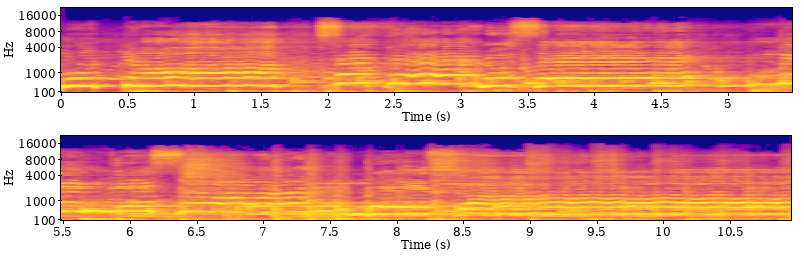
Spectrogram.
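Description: Live Javanese jathilan music: a singer's voice carried over gamelan with kendang drums. The drum strokes become steadier and denser in the second half.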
